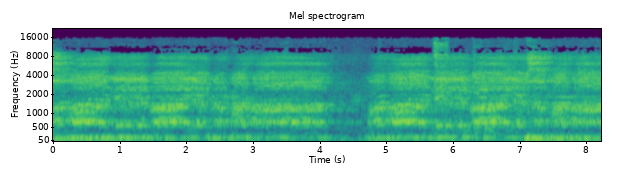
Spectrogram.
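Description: Voices chanting a mantra over a steady low drone, with a brief lull about four and a half seconds in and a louder phrase starting near the end.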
